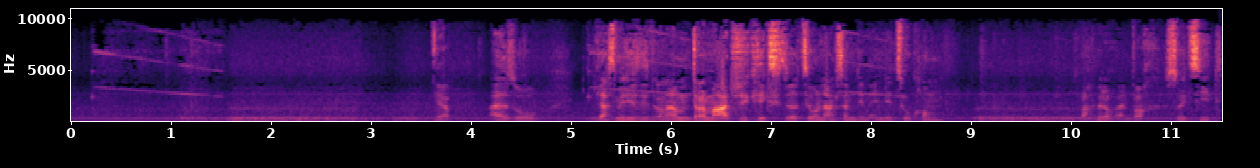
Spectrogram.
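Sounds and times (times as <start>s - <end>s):
thin high whine: 0.0s - 11.5s
video game car engine droning: 0.0s - 11.5s
speech: 3.7s - 8.9s, 10.1s - 11.5s.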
